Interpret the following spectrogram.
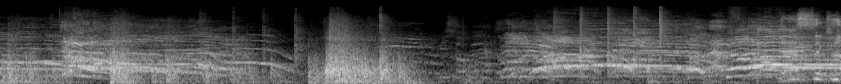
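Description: Wrestling crowd shouting and yelling, with a loud slam about three seconds in as a wrestler is thrown onto the ring mat. The shouting picks up again after the slam.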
